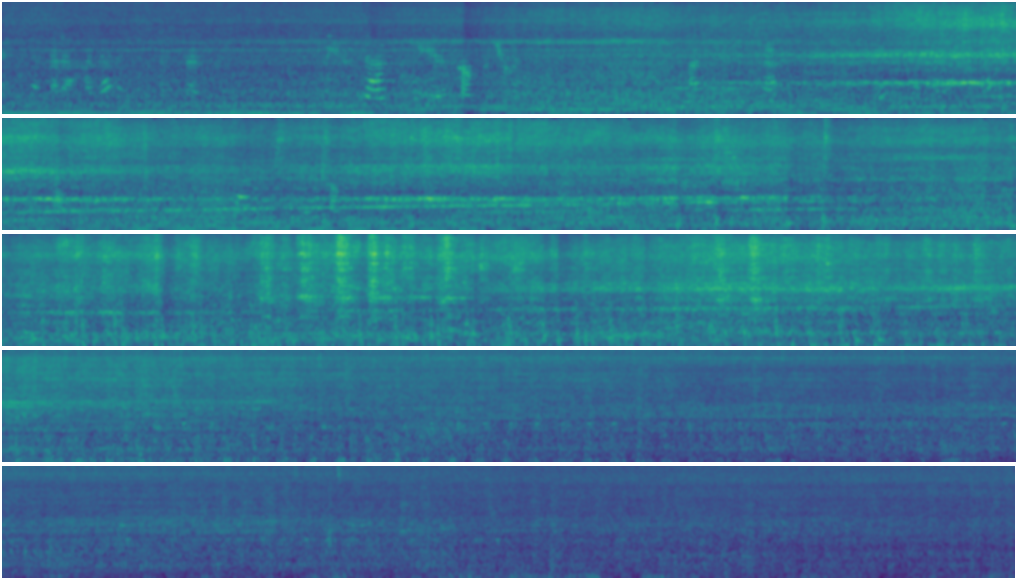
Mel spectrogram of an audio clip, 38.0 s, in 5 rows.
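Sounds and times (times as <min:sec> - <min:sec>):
wheels clacking over rail joints: 0:12.4 - 0:34.8.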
